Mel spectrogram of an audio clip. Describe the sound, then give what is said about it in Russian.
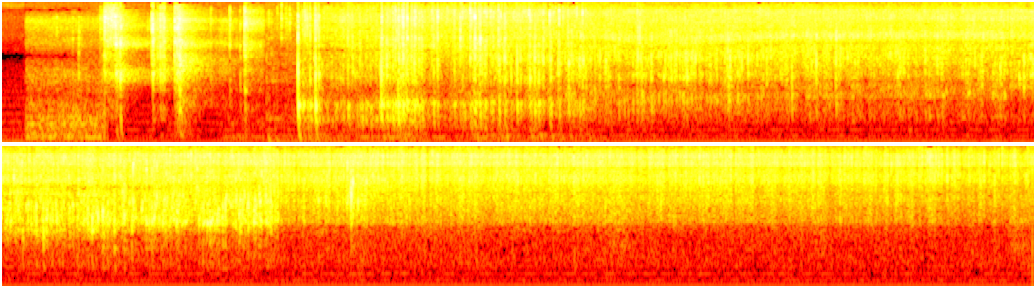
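Coca-Cola is poured from a can straight into a frying pan during cooking: a few sharp clicks and splashes, then a loud, steady fizzing hiss that eases into a softer, continuous sizzle. No one speaks. “Вылейте напиток из баночки прямо в сковороду.”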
